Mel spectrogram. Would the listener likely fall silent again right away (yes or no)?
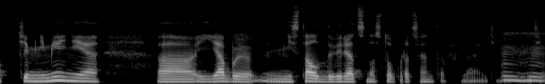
no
